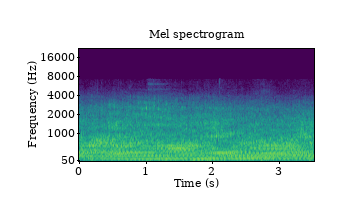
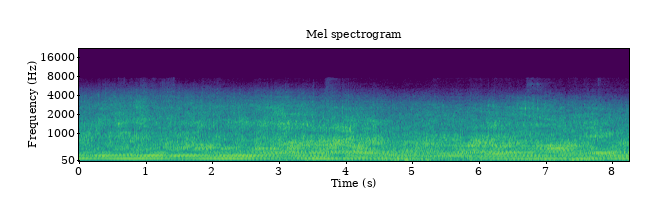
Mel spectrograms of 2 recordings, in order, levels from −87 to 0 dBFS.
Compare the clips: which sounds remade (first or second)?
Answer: second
